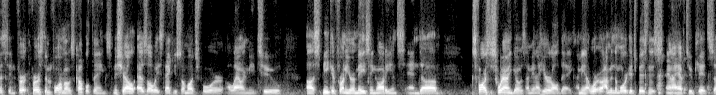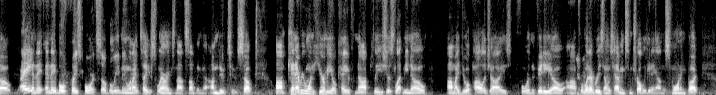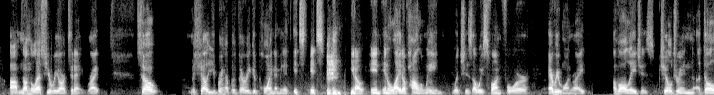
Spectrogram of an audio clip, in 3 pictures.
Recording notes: in this weeks Zoom call!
